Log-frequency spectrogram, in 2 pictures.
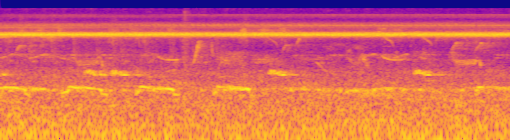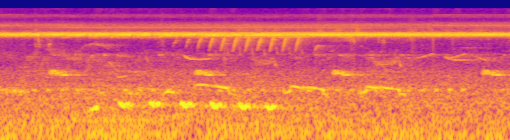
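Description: Tropical rainforest ambience: a steady high-pitched insect drone, with short bird-like calls repeating about once a second. Between about six and eight seconds in come a quick run of low pulsing notes and a fast series of ticks.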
